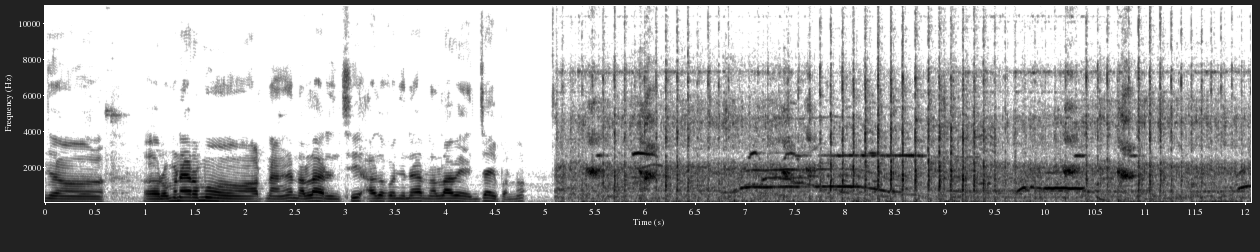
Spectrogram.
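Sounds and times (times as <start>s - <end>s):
fairground ride machinery clattering: 5.1s - 12.0s
riders screaming: 5.1s - 12.0s.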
